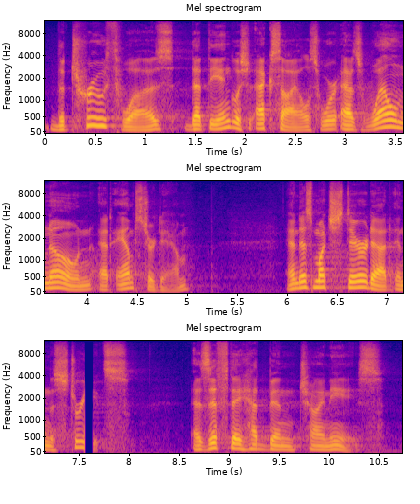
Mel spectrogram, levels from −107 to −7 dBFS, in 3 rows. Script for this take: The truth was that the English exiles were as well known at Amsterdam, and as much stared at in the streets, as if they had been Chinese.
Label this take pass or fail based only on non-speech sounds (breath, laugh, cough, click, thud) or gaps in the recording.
fail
